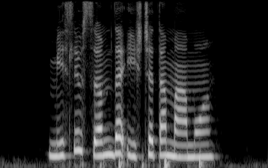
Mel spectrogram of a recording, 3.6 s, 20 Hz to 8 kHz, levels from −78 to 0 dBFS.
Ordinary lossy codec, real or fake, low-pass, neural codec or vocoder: none; real; none; none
